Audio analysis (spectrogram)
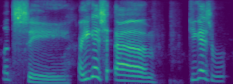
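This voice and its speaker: A man's voice: fairly high pitch, big pitch swings, takes it slowly, a bit bright, clear, resonant tone, no room sound. Male host for a casual call chat, laughs easily, dry close sound. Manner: chatty, laughs often, frequent restarts.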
